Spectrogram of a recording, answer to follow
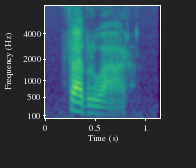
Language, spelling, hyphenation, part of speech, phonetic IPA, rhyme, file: Hungarian, február, feb‧ru‧ár, noun, [ˈfɛbruaːr], -aːr, Hu-február.ogg
- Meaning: February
